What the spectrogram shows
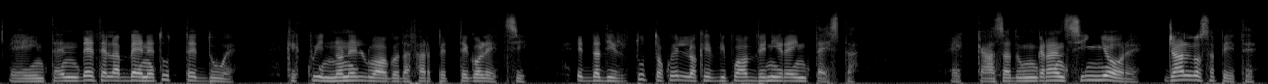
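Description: A man's voice: on the high side, clean tone, dry recording, clean studio sound. A man doing a fretful old village priest. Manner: anxious, scolding in hushed tones. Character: fearful fussy old male village priest.

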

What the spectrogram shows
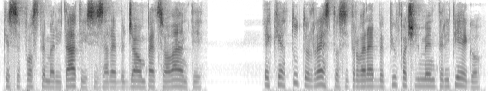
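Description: A man reading the part of a shrewd, talkative middle-aged mother who insists and explains things at length, in a bright voice recorded dry. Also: fairly high pitch, steady tone, moderate pace, smooth, no room sound. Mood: explaining.

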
